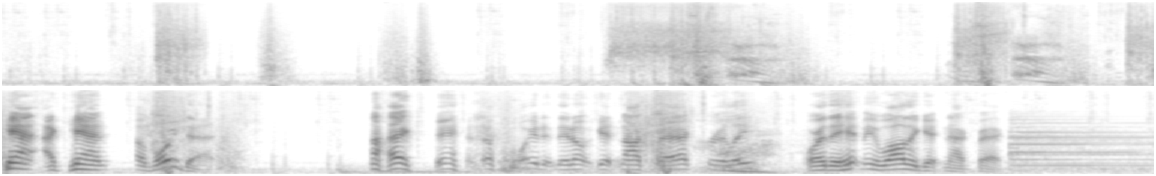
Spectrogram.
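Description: Blades slash and strike in a fast fight, with sharp hits.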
